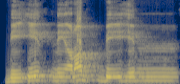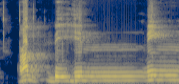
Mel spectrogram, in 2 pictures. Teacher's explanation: Kemudian bi'idni rabbihim, mim mati ketemu mim lagi. Ya idgham mimi, namanya idgham mutamatsilain. Ya, sama ditahan ya. 2 harokat.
